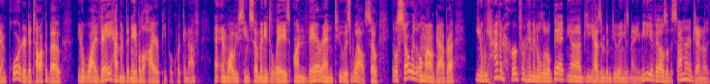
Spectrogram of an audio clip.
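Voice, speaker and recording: A man, a political news reporter, explaining quickly on a radio show with many fillers. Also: medium pitch, a bit bright, no echo, clean studio sound. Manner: rapid explanatory, filler-heavy. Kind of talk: radio interview guest.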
